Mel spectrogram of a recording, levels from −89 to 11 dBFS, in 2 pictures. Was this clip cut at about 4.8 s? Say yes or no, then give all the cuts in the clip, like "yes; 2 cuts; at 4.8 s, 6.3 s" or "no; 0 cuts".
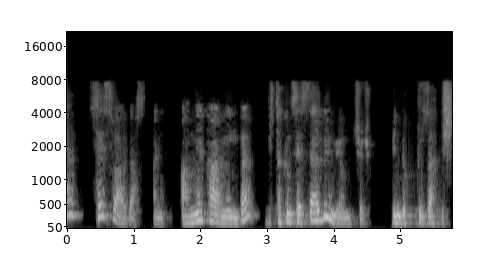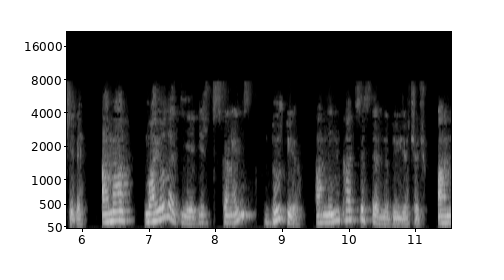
yes; 1 cut; at 4.8 s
